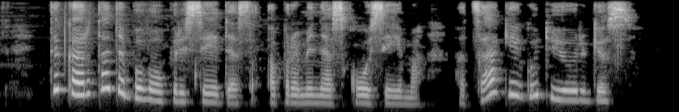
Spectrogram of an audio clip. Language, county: Lithuanian, Marijampolė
